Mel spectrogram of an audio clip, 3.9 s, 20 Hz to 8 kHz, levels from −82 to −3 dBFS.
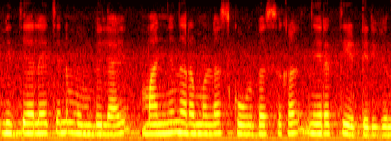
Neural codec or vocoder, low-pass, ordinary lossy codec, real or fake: none; none; none; real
